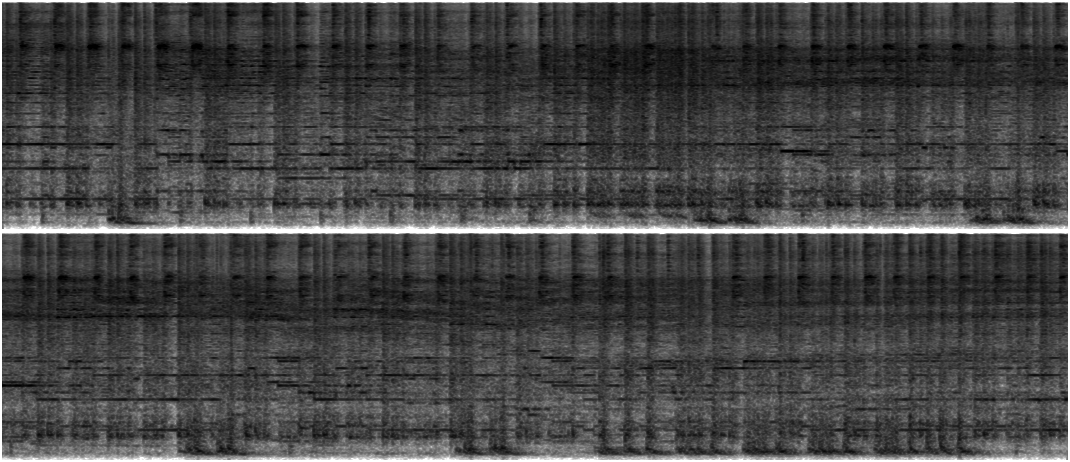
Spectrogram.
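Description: Sambalpuri folk band music: large barrel drums (dhol) struck with sticks, with deep strokes coming in clusters, over a steady held melody line. The drumming grows dense for the last few seconds.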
